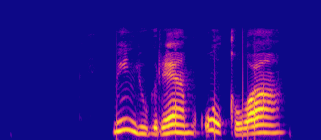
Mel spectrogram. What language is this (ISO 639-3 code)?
bak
